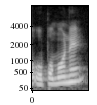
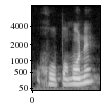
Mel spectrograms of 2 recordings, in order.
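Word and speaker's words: ὑπομονή: La palabra constancia sería la palabra griega, algunos la pronuncian como upomone o jupomone, que sería más correcto.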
